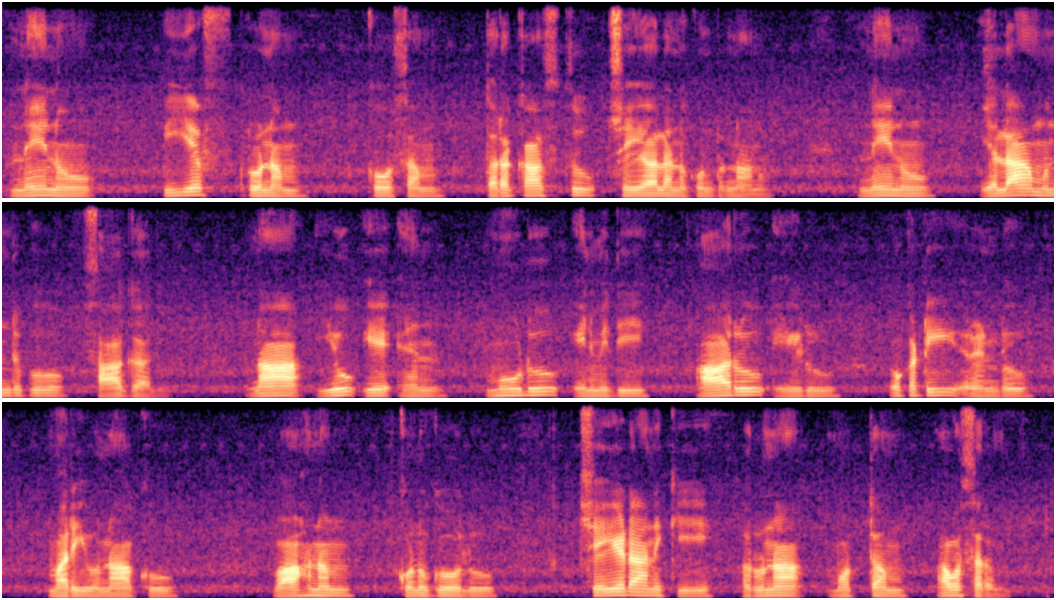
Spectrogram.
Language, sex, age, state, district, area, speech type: Telugu, male, 18-30, Andhra Pradesh, Nellore, rural, read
